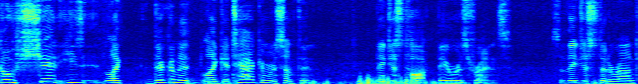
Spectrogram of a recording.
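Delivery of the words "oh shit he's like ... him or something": alarmed. Retold or imitated. Alarmed inner thought retold.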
